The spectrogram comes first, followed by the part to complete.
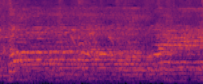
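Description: Animatronic bird show song: a chorus of voices singing together over music, played through the attraction's sound system.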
